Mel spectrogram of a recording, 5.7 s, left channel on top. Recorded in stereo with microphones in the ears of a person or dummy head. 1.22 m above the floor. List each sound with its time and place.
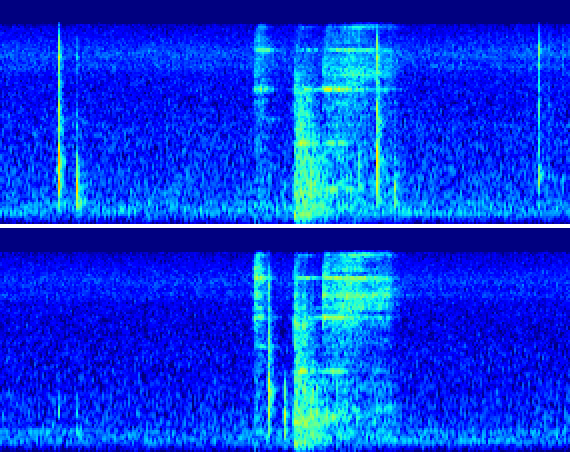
2.5 s a clunk: 45° right (ahead or behind), 6.5 m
